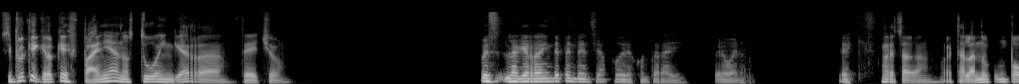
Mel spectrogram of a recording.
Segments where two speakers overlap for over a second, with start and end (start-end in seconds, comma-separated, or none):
none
